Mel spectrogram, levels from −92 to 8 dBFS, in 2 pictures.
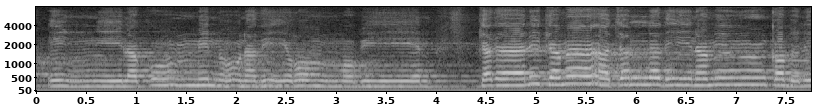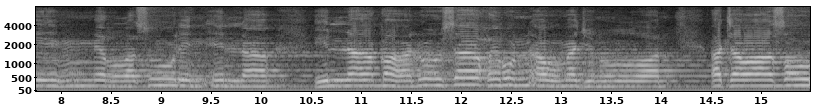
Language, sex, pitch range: Arabic, male, 190-225 Hz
